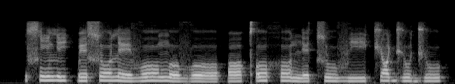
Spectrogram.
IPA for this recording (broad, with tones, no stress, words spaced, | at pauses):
sĩ˦li˦˨k͡pɪ˦ so˦le˨voː˦ŋo˨ voː˨ | ɔ˨˦kʼo˦ho˦˨nɪ˨ t͡su˨ viː˨ t͡ʃɔ˦d͡ʒu˨d͡ʒu˦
